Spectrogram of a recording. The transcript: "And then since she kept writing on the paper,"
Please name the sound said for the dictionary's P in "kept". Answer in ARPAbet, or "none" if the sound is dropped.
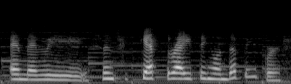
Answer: P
